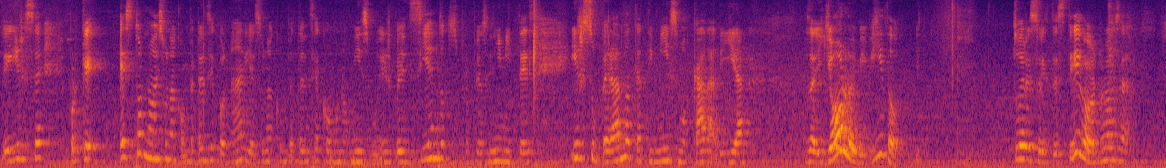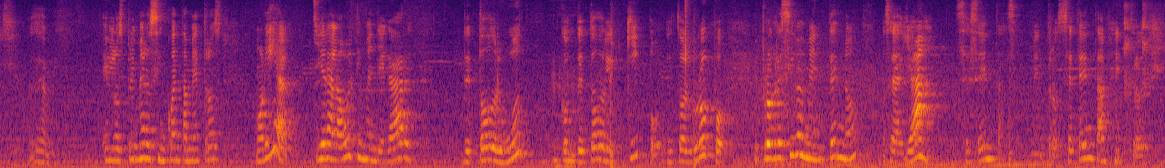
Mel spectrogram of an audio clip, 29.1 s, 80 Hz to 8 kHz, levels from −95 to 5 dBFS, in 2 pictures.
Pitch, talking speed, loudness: 200 Hz, 160 wpm, -25 LUFS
